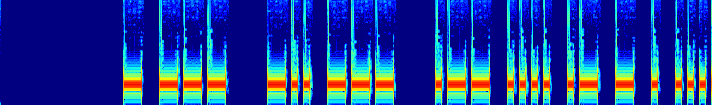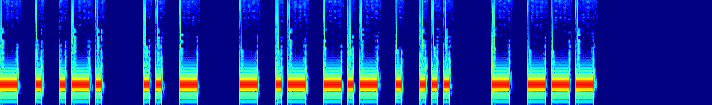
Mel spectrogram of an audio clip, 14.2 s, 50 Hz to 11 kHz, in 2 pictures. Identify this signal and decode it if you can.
Morse code, heard as a keyed tone, about 21 wpm, 700 Hz. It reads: TO DO WHATEVER IT TAKES TO
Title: Sets of 6 Words - 20wpm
